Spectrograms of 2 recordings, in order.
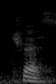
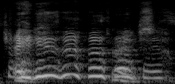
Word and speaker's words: Trace: Tress, you told me I say it wrong. Trace. Trace. Well, I'm from Kansas. It's Trace.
